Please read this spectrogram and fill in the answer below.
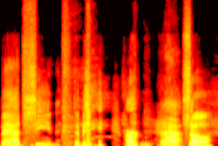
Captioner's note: laughs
